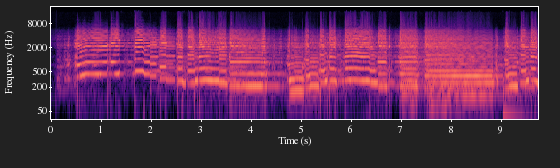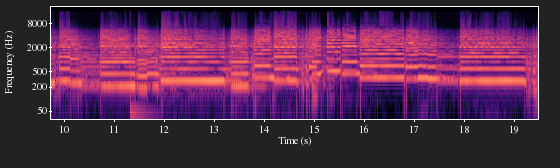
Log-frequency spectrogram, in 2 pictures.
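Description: Distorted electric guitar played through an amplifier's second channel set for darker tones rings out loud with sustained, heavily driven notes and chords, shifting from lower phrases to held higher notes.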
